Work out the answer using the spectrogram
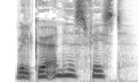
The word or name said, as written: velgørenhedsfest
